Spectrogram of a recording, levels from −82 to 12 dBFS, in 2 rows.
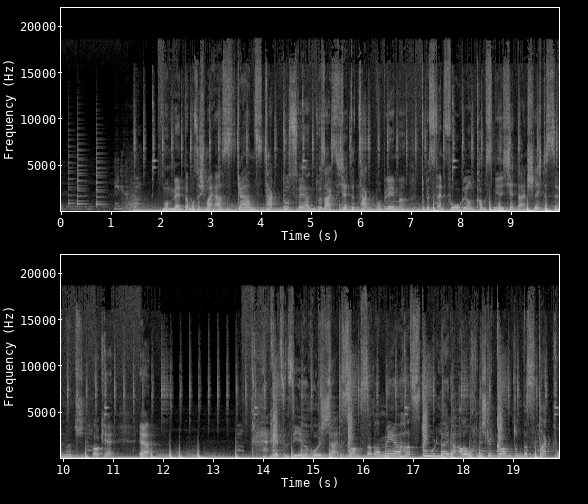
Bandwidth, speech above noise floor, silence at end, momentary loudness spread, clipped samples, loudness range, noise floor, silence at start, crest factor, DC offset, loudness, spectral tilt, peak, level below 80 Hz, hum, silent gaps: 19 kHz; 24 dB; 0 s; 10 LU; under 0.1%; 4 LU; -39 dBFS; 0.15 s; 14 dB; under 0.1%; -18 LUFS; -5.5 dB/octave; -2 dBFS; -18 dBFS; none; none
